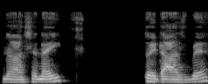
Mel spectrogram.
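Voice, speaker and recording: A man's voice: mid-range voice, little pitch movement, moderate pace. A man tutoring students through exam topics in a casual online lesson, often checking in with them.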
